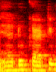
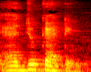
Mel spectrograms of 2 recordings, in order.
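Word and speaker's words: educative: तो यहाँ पर एडू एडू नहीं होगा क्योंकि यहाँ डी को यहाँ ज बोला जाता है, तो एडुकेशन तो होता है लेकिन एडुकेटिव नहीं, एजुकेटिव। ठीक है, उच्चारण में यह आ जाएगा, डी को ज यहाँ उच्चारण हो गया, एजुकेटिव हो जाएगा।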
